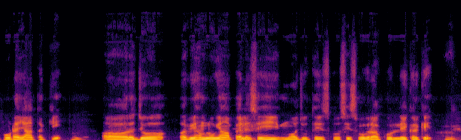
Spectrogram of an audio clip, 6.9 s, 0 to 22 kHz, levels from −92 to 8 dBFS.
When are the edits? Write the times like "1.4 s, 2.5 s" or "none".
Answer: none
